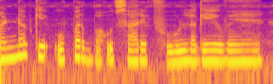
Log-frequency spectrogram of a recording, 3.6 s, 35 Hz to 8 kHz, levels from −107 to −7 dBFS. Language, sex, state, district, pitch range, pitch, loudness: Hindi, male, Jharkhand, Ranchi, 150-180 Hz, 155 Hz, -15 LUFS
